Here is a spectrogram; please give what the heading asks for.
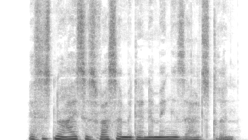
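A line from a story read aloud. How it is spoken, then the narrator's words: Plain. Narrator (German): sagte sie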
